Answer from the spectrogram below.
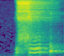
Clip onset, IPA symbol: ɕ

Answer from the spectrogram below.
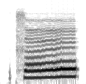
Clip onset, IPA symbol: t͡s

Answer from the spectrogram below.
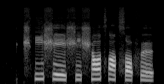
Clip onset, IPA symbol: t͡ʃʰ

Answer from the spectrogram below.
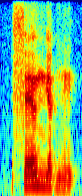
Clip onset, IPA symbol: s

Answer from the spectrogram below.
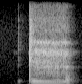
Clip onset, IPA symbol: t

